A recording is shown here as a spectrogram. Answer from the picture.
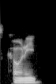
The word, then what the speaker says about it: Kony: Is that even how it's pronounced? Kony, K-O-N-Y? – Yes, it is.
